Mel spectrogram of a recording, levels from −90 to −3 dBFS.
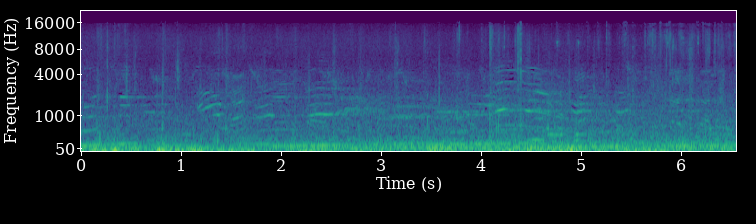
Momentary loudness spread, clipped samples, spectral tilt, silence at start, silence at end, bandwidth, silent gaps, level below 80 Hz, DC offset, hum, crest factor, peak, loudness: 5 LU; under 0.1%; -5.5 dB/octave; 0 s; 0 s; 16.5 kHz; none; -36 dBFS; under 0.1%; none; 16 dB; -18 dBFS; -37 LUFS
